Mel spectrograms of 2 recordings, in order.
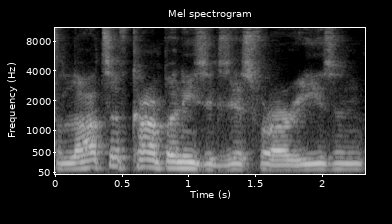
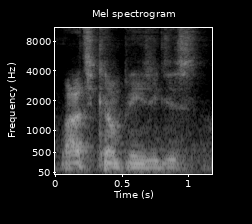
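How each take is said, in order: First: Put-on German accent, crisp consonants. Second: Said in the usual way. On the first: Shown as a demonstration. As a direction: read it like a German speaking English. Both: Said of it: "since he said the German".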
